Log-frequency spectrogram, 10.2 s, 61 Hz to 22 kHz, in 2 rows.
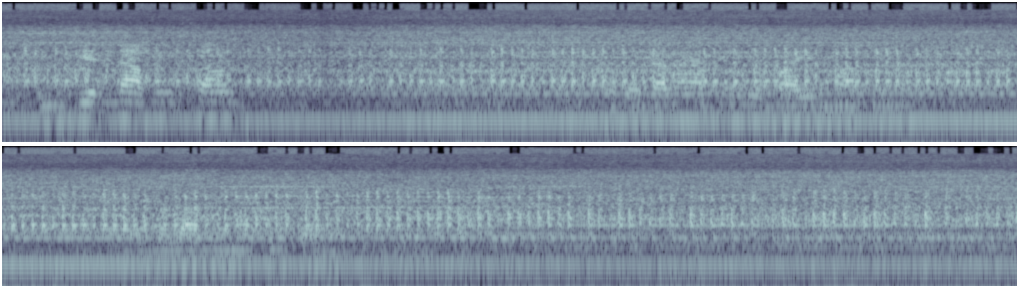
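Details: Hyundai Sonata 2.4 petrol engine at idle with a steady knock of about four beats a second over its hum.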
